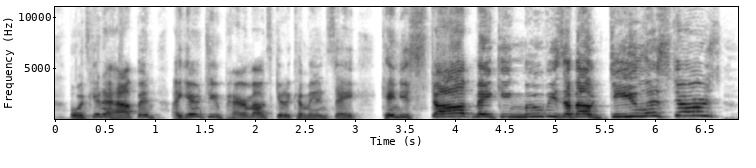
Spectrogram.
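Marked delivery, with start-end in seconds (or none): 3.3-6.6 acted-out shout, louder. Acting out what Paramount will say about the movies: imitating studio yelling. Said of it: "[name], why are you yelling?".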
